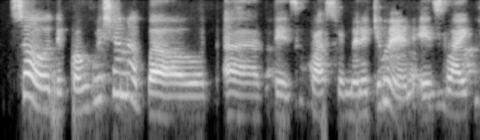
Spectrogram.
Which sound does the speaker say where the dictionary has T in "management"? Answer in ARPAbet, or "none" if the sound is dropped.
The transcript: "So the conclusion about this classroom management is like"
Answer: none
